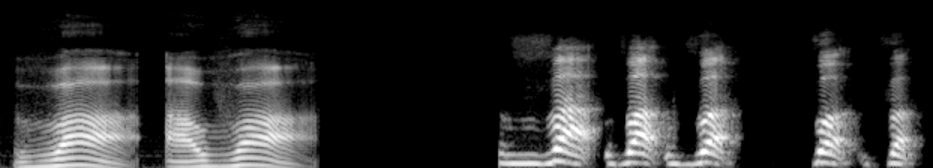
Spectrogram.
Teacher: Bilabial होठों पे जो प्रोनाउंस हो रहा है, दोनों होठों का इस्तेमाल कर रहे हैं। लेबियोडेंटल नीचे के होंठ, ऊपर के दांत।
